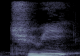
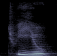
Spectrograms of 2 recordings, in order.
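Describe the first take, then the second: First: Said in the usual way. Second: "Tuyau" repeated higher and louder; emphatic repeat. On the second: Shown as a demonstration. Teacher repeating a word for the children, higher and louder. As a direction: call out "Tuyau" again, high and clear.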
